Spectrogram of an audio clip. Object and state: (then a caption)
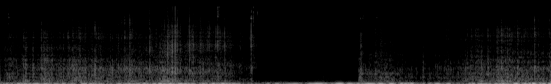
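Kinetic sand scraped with a spiked wheel. A metal spiked pinwheel is rolled repeatedly over the top of a solid pink kinetic sand slab, scraping and pricking the sand. A dense, gritty crackle of tiny pricks rides over a heavy low rumble. It drops out briefly around the middle, then resumes just as busy.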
